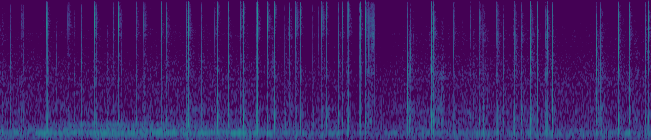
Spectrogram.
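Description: Long bare natural nails lightly tap the aluminum lid of a laptop. Dozens of quick, bright, dry clicks sound in an uneven rhythm with almost no ring, over a faint low hum.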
